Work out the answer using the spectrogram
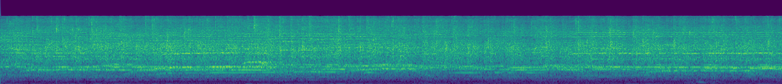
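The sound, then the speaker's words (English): Church audience clapping and shouting during worship, a dense, loud, sustained wash of applause and crowd noise lasting throughout without a break. “the sisters are clapping more than the God bless you.”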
